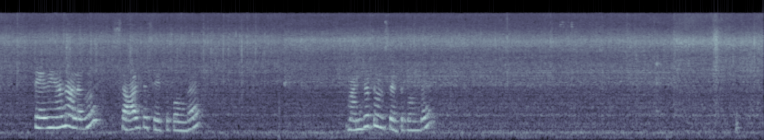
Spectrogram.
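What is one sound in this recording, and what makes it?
Vegetables sizzle softly in a hot pan.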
